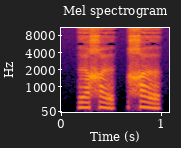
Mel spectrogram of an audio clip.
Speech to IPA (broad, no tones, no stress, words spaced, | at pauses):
ɘχɘ | χə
